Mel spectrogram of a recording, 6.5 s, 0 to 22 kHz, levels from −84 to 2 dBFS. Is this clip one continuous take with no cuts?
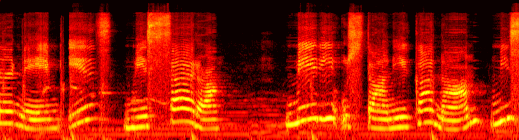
yes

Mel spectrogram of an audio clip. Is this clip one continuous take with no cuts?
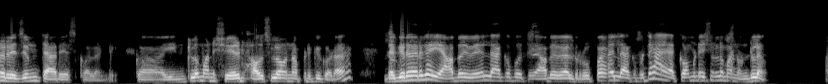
no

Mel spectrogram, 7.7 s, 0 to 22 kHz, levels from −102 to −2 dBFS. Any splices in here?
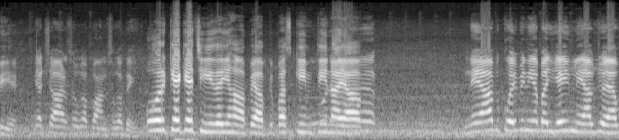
no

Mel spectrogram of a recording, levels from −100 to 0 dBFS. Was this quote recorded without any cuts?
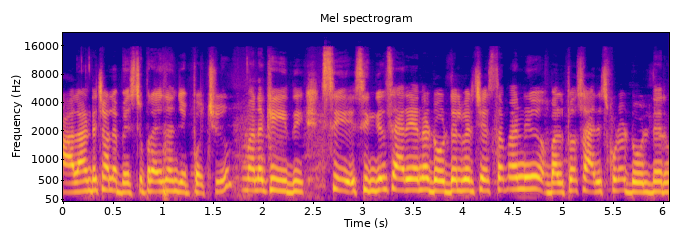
no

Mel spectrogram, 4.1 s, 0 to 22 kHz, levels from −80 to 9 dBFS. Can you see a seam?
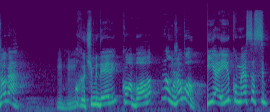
yes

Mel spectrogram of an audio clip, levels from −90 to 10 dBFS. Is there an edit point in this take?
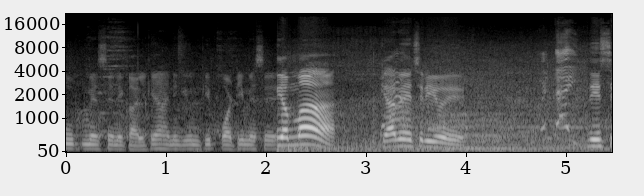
yes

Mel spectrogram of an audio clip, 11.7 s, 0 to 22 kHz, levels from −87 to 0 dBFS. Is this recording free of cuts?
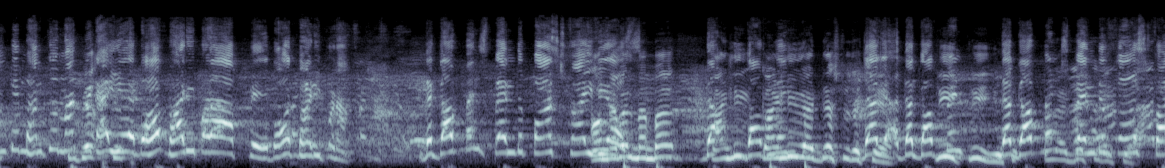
yes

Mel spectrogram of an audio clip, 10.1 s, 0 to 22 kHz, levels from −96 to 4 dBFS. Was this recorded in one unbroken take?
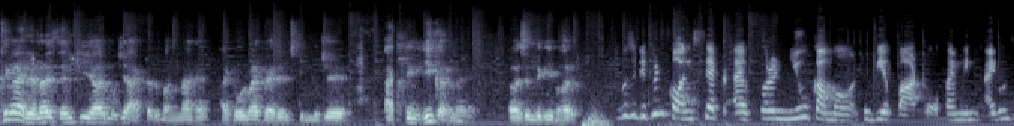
no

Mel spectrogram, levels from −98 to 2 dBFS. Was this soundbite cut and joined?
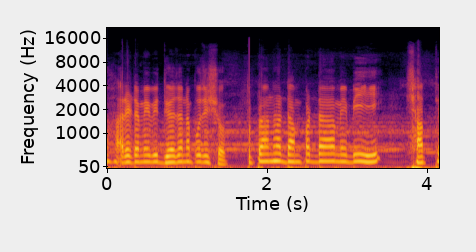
yes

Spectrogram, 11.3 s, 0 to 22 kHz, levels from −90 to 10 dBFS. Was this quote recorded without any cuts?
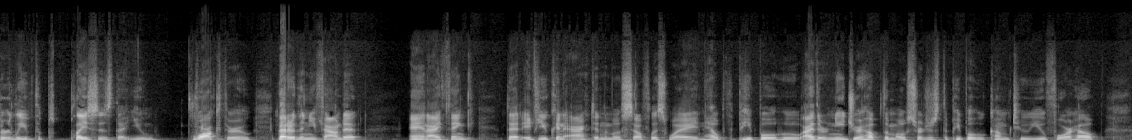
no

